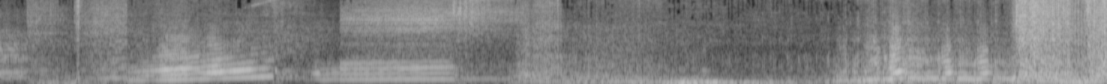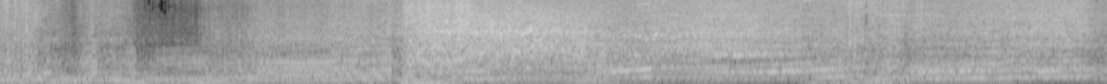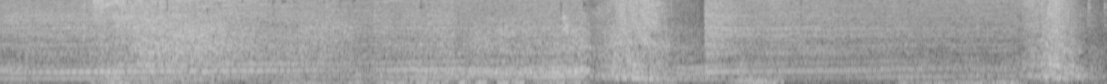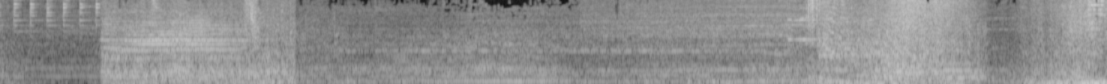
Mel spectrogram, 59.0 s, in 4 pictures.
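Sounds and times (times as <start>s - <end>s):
car engines revving hard: 0.0s - 3.8s, 11.0s - 44.5s.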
